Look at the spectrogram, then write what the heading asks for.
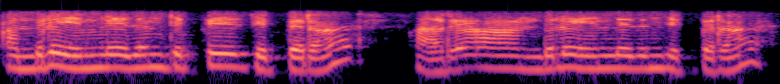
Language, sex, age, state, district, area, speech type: Telugu, male, 18-30, Andhra Pradesh, West Godavari, rural, conversation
